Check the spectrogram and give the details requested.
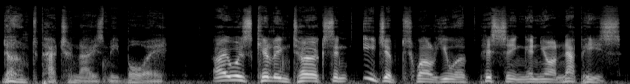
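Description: A man voicing a gruff, bitter old lord who speaks slowly with a husky growl. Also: medium pitch, sing-song, bright, forceful tone, no room sound, voice pushed up, heavily acted. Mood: scornful. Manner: slow, growling delivery.

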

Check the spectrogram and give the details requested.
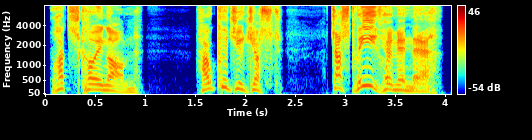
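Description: A man's voice: a little high, sing-song, a little slow, gravelly, a bit bright, breathy edge, no room sound, studio quality, pitched above the performer's own voice, heavily acted. A man reading an audiobook, voicing a flustered, anxious vicar who speaks urgently. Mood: alarmed. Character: flustered middle-aged male vicar.

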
